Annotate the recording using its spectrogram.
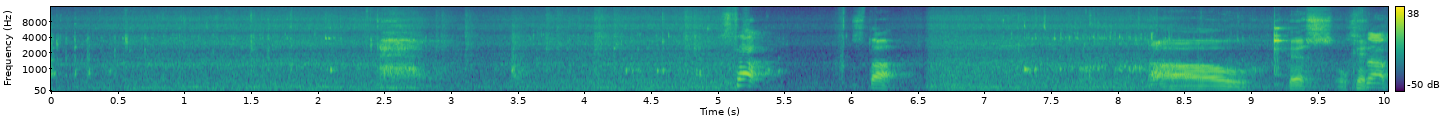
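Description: Liquid pours from a bottle into a glass.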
